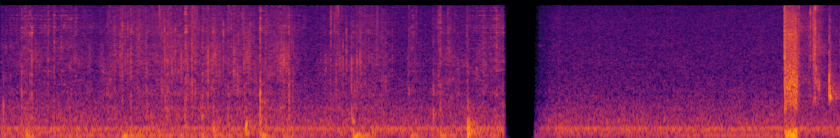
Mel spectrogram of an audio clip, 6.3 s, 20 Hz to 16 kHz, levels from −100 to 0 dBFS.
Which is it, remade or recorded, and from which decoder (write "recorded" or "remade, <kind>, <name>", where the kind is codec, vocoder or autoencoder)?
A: recorded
